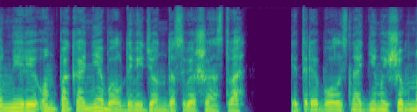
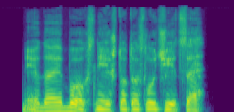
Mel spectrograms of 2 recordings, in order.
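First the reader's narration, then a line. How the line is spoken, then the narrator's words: Cold tone. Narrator (Russian): произнес я холодным тоном фирменной визитной карточкой Василиска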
